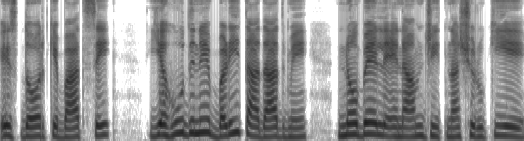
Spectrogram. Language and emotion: Urdu, neutral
